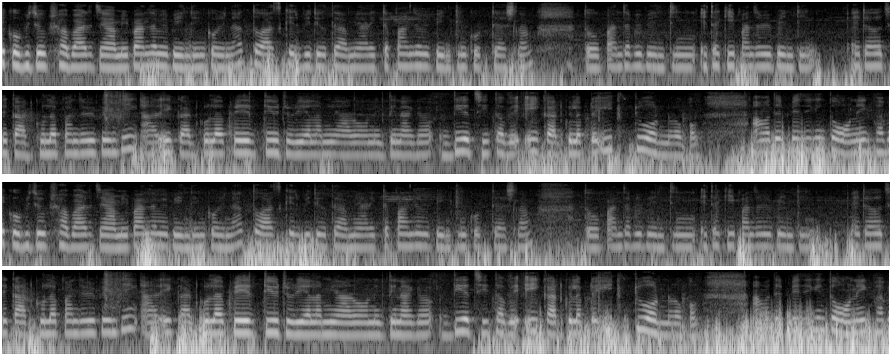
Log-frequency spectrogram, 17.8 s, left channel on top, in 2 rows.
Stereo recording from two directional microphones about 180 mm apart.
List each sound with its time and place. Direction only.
0.0 s a woman's voice: 15° left (ahead or behind)
7.1 s a woman's voice: 20° left (ahead or behind)
8.4 s speech: 5° left (ahead or behind)
8.9 s speech: 15° right (ahead or behind)
10.9 s speech: 25° right (ahead or behind)
17.4 s speech: 15° right (ahead or behind)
